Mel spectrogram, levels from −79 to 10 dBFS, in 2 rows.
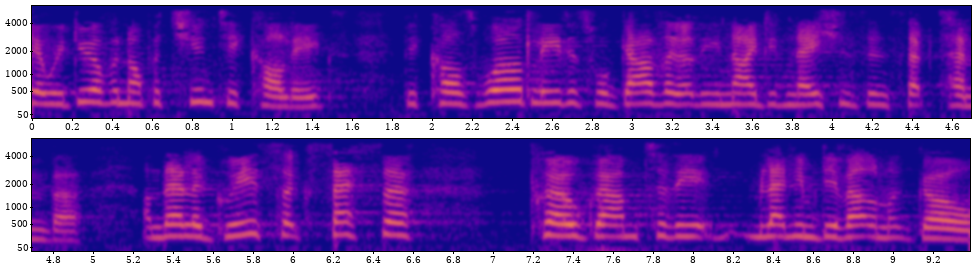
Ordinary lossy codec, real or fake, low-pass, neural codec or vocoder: none; real; 5.4 kHz; none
